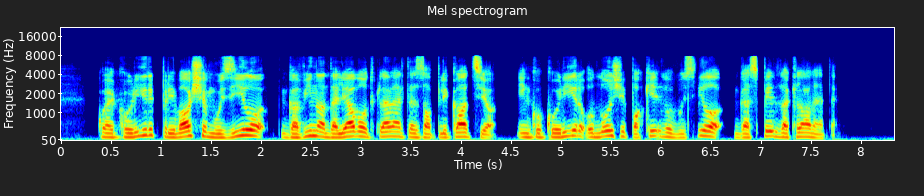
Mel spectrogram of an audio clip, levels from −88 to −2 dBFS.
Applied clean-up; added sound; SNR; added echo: neural diffusion model UNIVERSE++.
